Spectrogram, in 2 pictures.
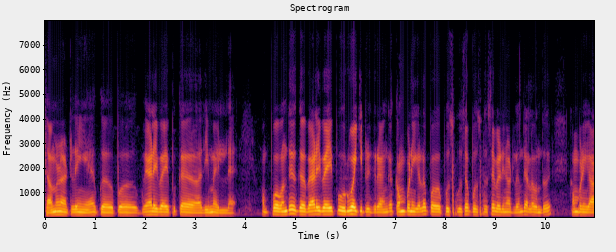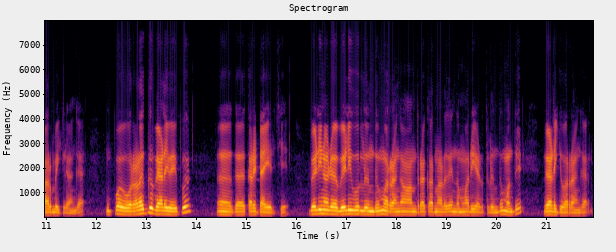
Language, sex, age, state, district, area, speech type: Tamil, male, 60+, Tamil Nadu, Erode, urban, spontaneous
